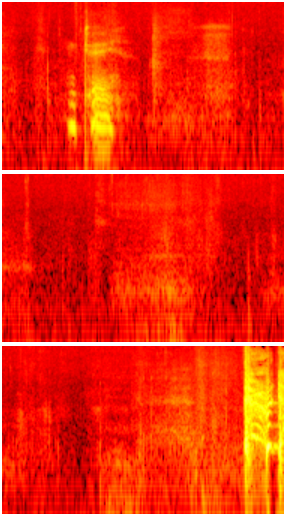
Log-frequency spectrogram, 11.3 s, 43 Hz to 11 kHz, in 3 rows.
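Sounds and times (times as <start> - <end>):
faint shuffling: 0.0 - 10.8
speech: 0.9 - 1.6
person coughing harshly: 10.7 - 11.2.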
